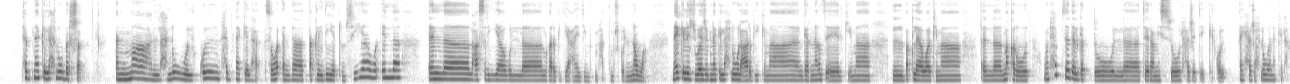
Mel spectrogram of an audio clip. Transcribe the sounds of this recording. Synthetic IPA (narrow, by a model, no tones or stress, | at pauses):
nħɪbːnæːkɪlːħluːbɑɾˤʃa | ʔanmaːʕɪlħʊluwɪlkʊlːnħɪbːnæːkɪlɦasawaːʔɪnt̪ːɑqliːd̪ɪjːat̪ːuːnsɪjːawɪʔɪlːa | ʔɪllʕɑsˤɾɪjːawɪllɣɑɾˤbɪjːaʕaːd̪imafmħat̪ːamʊʃkɪlnːawːa | næːkɪlɪʃwæːʒɪbnæːkɪlːħluːɪlʕɑɾˤɑbikiːmaɡɑɾˤnɪɣzæːlkiːma | ɪlbaqlæːwakiːma | ɪllmɑqɾuːd̪ | wɪnħɪbːzæːd̪alɡɑt̪ˤːuwɪlt̪ːeɾˤɑmɪsːuɪlħaːʒæt̪ɪ̰kɪlkʊ̰lː | ʔæjːħaːʒːaħlʔuwːanæːkɪlhḁ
